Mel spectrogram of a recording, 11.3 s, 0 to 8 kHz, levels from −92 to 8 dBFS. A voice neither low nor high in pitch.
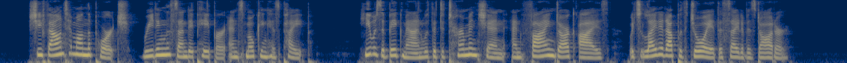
No: high, 215 Hz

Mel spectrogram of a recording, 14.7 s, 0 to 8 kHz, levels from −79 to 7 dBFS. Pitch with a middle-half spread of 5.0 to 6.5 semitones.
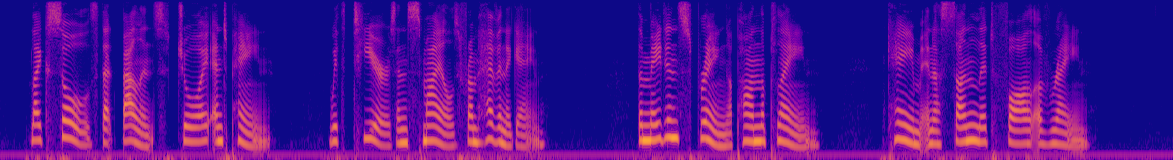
No: average, 3.7 semitones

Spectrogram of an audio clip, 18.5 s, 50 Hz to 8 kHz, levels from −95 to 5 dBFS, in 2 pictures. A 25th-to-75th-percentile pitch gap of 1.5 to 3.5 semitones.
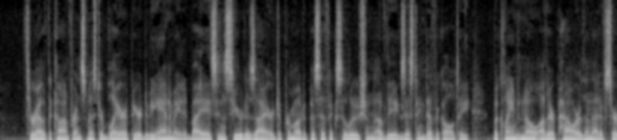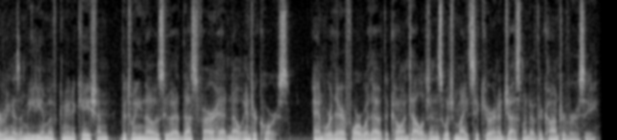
Yes: narrow, 2.4 semitones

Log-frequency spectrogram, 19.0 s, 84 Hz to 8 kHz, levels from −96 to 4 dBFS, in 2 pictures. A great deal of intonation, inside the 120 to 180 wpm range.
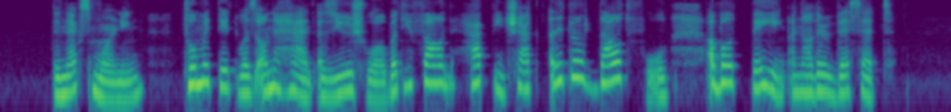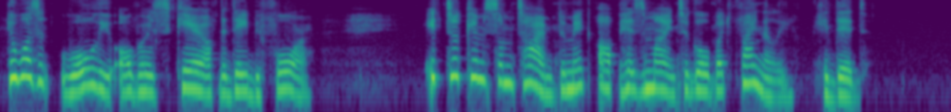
Yes: wide, 6.6 semitones; average, 150 wpm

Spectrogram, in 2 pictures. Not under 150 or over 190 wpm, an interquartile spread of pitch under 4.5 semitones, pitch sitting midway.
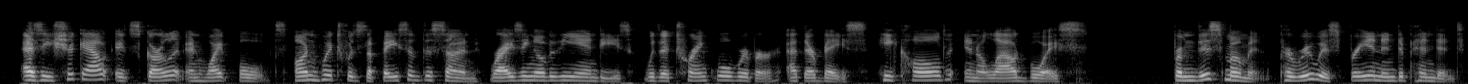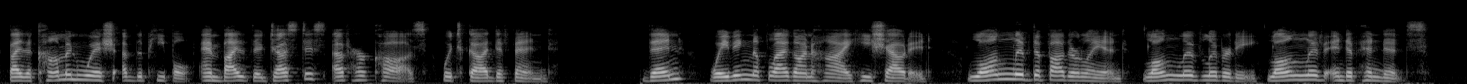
Yes: average, 155 wpm; average, 3.1 semitones; medium, 180 Hz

